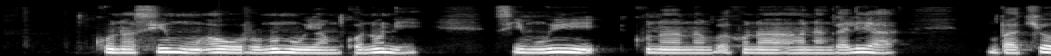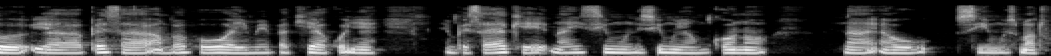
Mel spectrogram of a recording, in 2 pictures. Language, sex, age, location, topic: Swahili, female, 18-24, Wajir, finance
